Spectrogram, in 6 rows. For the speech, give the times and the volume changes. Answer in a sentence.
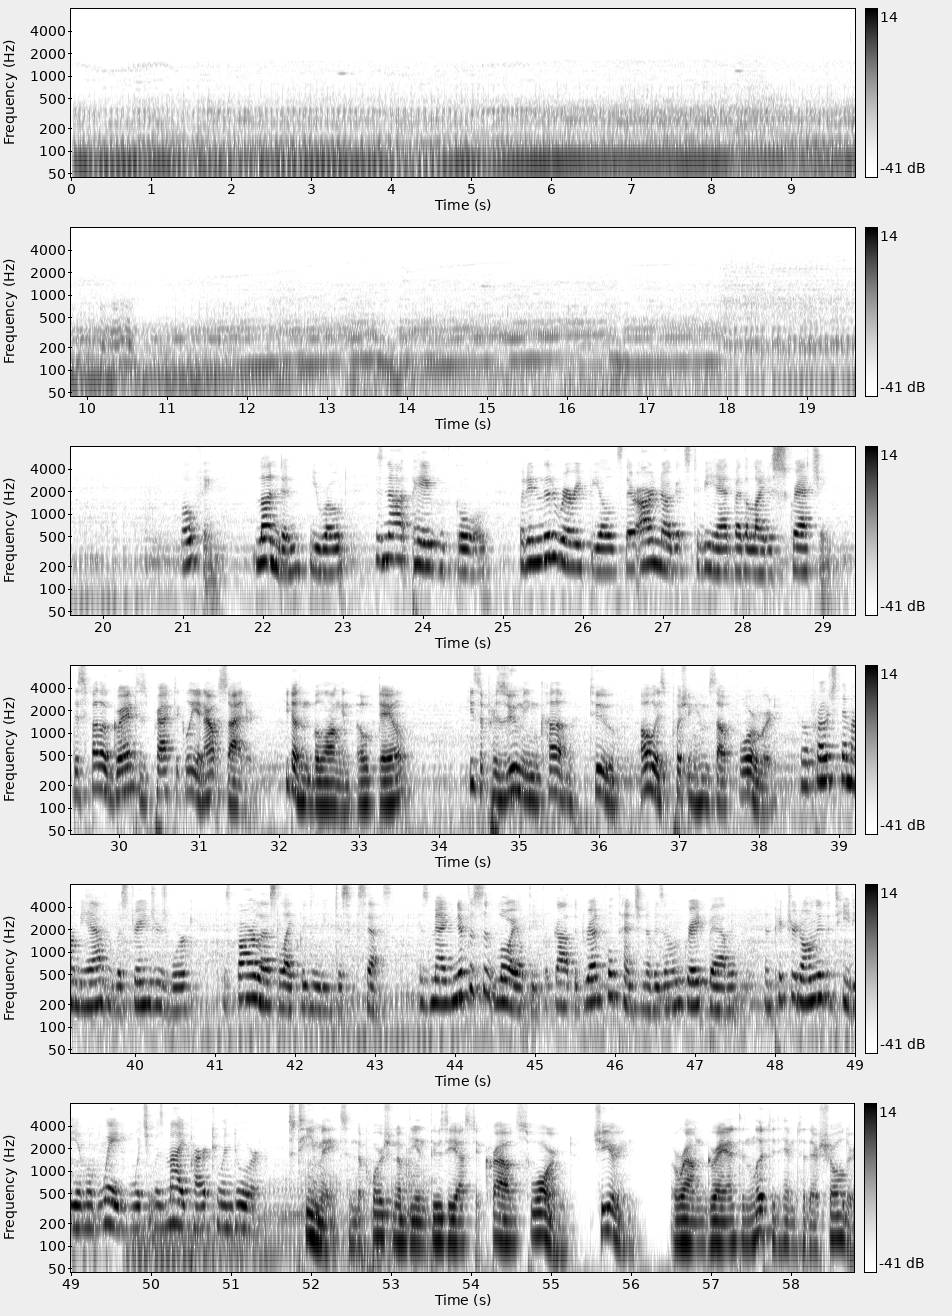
You can hear the speech from 20.9 to 58.7 s, at a steady volume.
